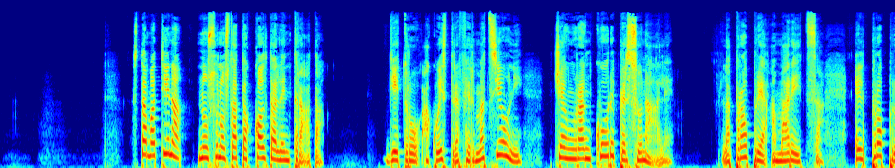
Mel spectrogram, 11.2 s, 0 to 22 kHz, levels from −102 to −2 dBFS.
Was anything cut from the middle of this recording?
yes; 1 cut; at 4.6 s

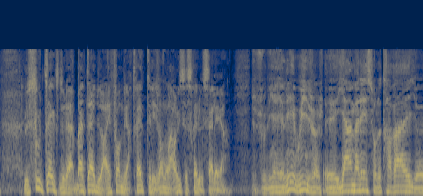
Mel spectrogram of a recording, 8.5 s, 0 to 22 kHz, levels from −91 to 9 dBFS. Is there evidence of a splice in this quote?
yes; 2 cuts; at 5.0 s, 6.4 s

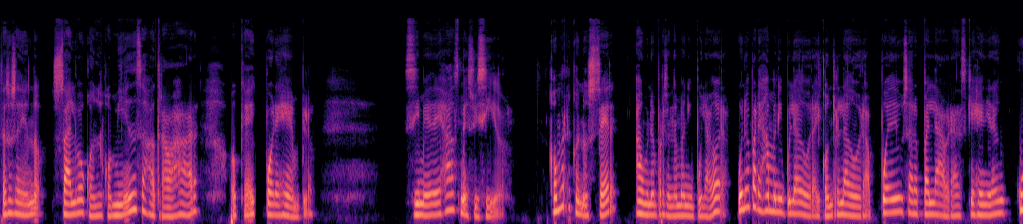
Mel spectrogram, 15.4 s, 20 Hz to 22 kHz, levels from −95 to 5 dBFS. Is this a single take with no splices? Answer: no; 3 cuts; at 3.8 s, 8.1 s, 11.0 s

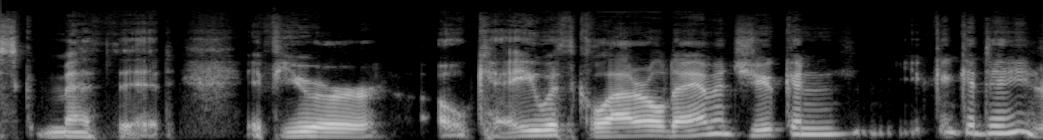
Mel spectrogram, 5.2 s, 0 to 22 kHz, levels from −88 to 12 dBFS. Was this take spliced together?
no; 0 cuts

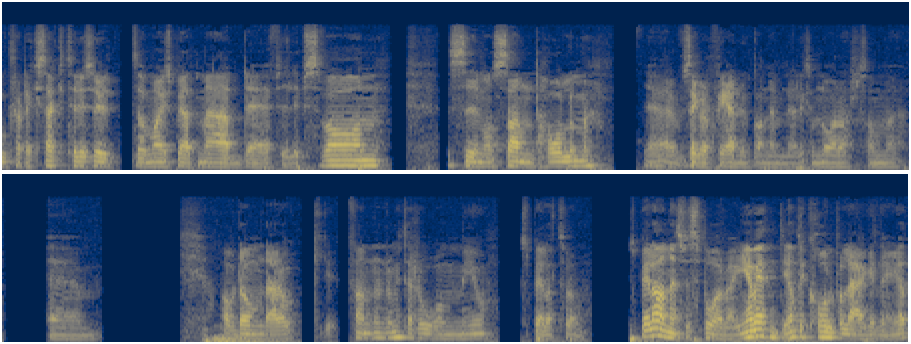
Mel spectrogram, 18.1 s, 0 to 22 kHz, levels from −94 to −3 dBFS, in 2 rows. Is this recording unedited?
yes; 0 cuts

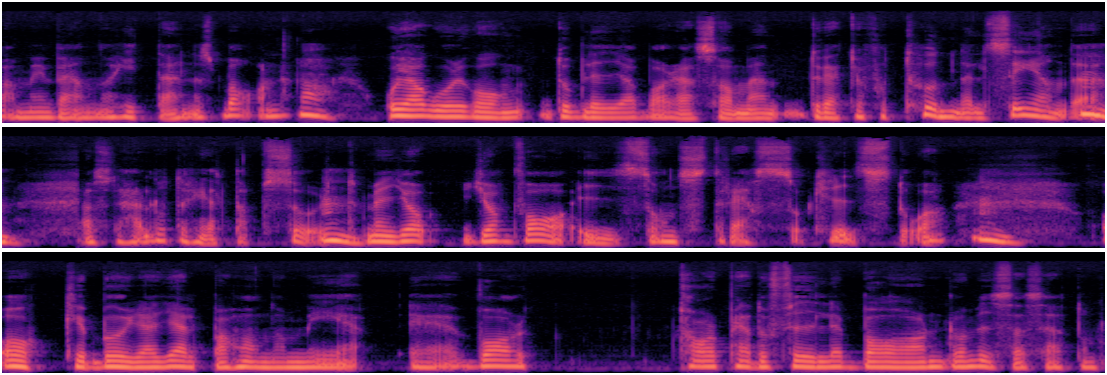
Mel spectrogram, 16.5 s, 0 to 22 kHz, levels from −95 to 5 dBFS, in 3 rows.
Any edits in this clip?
yes; 2 cuts; at 2.7 s, 5.9 s

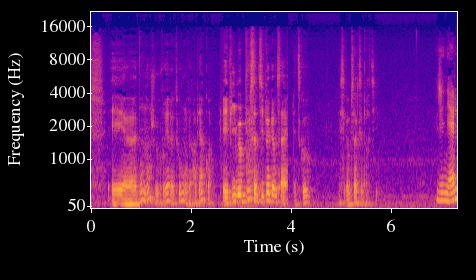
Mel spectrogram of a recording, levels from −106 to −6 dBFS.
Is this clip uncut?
no; 3 cuts; at 1.0 s, 2.6 s, 3.9 s

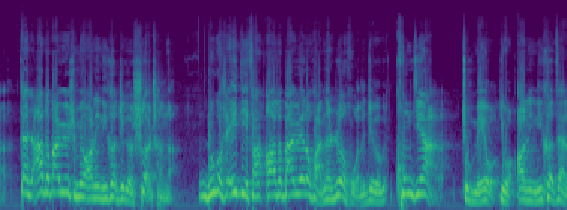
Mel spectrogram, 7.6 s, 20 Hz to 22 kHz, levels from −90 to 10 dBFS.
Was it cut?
no; 0 cuts

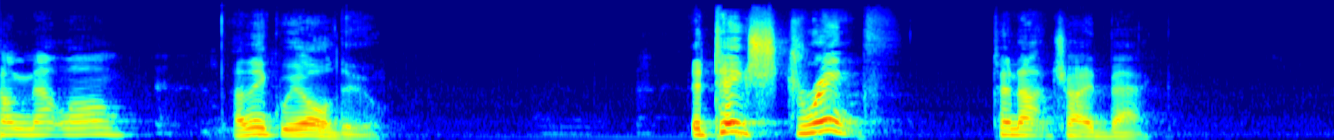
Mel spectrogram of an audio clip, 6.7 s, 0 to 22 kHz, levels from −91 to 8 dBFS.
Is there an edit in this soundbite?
no; 0 cuts

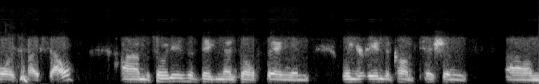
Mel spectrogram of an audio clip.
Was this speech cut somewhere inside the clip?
no; 0 cuts

